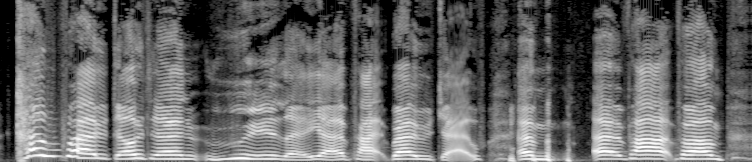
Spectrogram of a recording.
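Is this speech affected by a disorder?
Yes: cerebral palsy; ataxic form, from birth, birth oxygen loss, drags one foot.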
